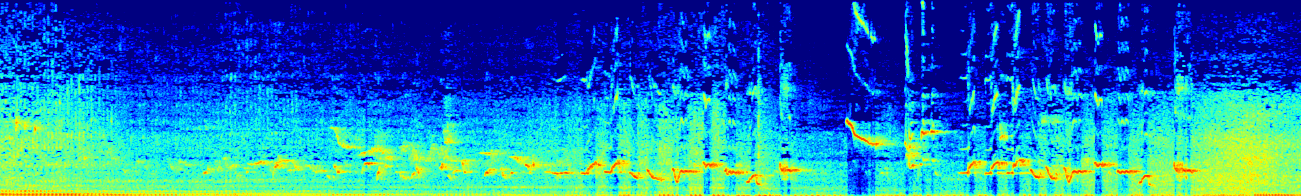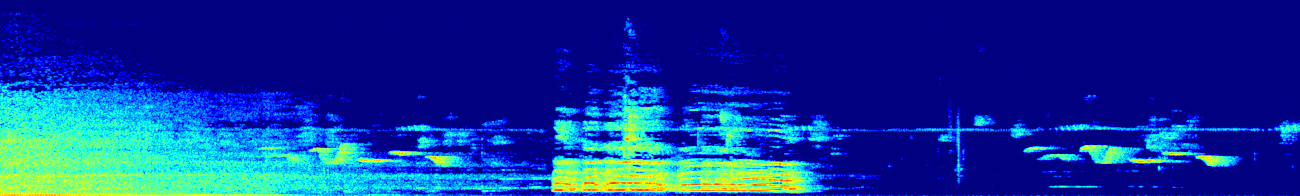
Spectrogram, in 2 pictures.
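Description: White-rumped shama singing: runs of varied, fast-sweeping whistled phrases over a low background rumble that fades out past the middle, then softer scattered chirps. About two-thirds through, a loud wavering crowing call lasts about two seconds.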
